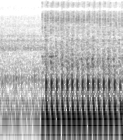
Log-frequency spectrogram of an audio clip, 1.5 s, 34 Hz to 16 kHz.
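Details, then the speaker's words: YFZ WR450 478 hybrid cranking on starter after head gasket repair, no compression leaking into coolant: even rhythmic chuffing, each pulse equally strong; good compression. "so head gasket repair is good we can hear that it has compression i already know it has compression"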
